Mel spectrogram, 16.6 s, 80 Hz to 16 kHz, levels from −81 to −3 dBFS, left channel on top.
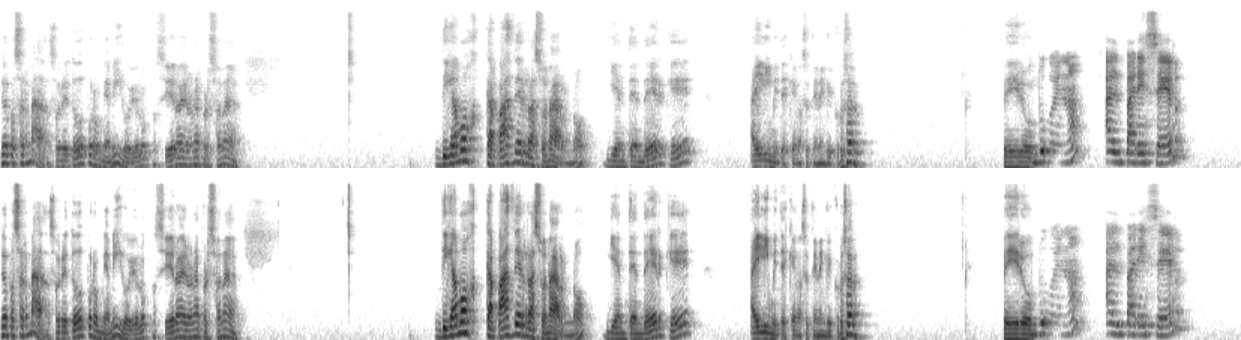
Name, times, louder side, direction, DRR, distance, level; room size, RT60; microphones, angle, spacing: voice 1, 0.0-3.2 5.8-9.2 10.0-11.4 13.4-13.8, right 5 dB, 80° right, 0.5 m, -24 dB
voice 2, 13.7-14.4 14.7-15.7, left 4 dB, 80° left, 0.8 m, -28 dB
4.3 x 3.1 x 3.8 m
head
